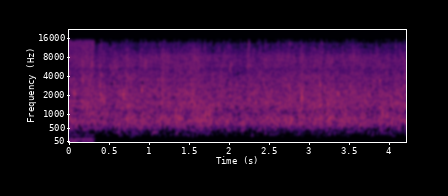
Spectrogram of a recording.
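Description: Very faint, steady hiss of background ambience with no distinct sounds: near silence.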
